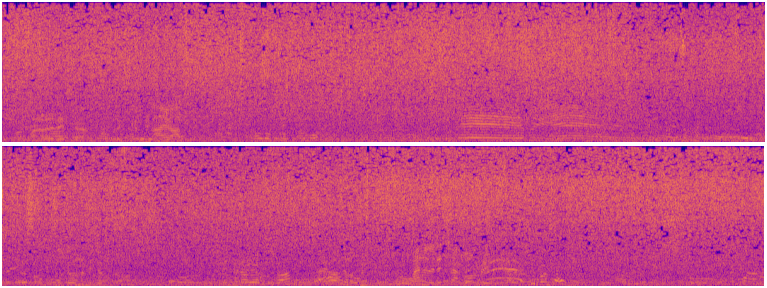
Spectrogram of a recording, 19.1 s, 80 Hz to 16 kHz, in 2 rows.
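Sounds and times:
crowd chatter: 0.0 - 19.0
fountain water rushing: 0.0 - 19.0
person's voice: 5.6 - 11.2.

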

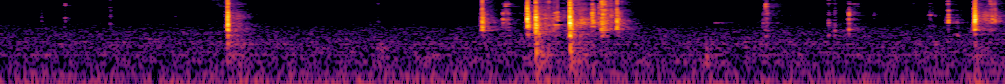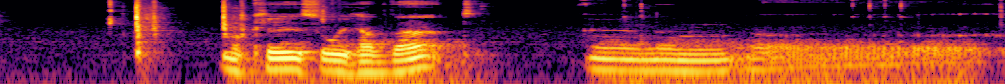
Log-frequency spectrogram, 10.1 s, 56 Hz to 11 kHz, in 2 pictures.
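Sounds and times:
typing on computer keyboard: 2.4 - 3.2, 4.1 - 6.4.

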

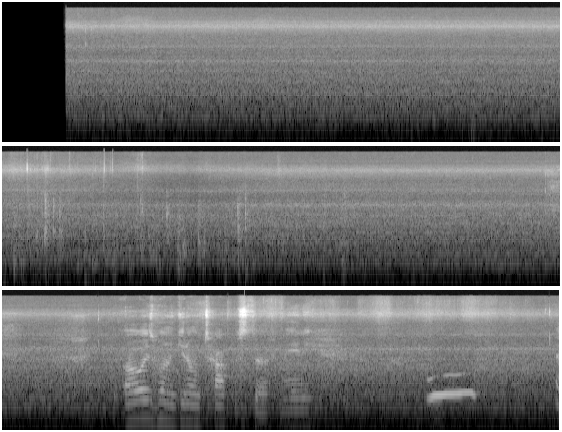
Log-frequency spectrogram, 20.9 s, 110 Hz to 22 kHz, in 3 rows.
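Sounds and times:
steady room hiss: 0.8 - 20.9.

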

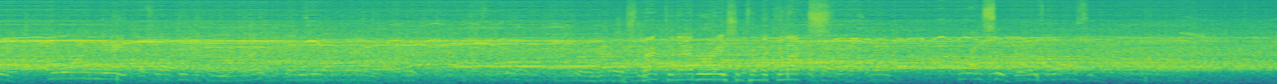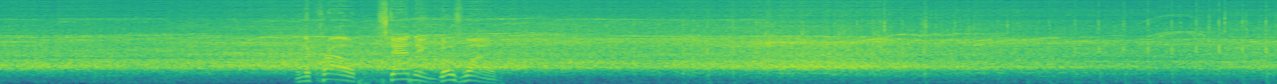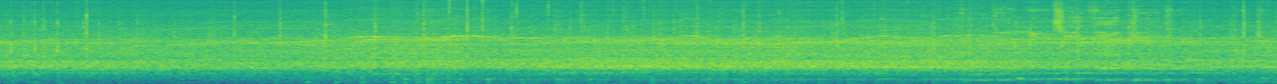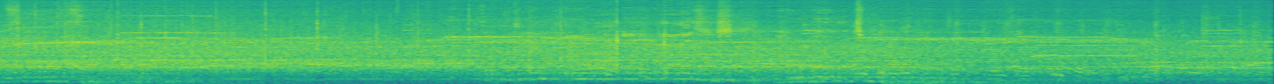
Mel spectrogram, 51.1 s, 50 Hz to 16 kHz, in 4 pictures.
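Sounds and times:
crowd cheering and applause: 0.0 - 51.0
high shouts from crowd: 0.0 - 51.0.

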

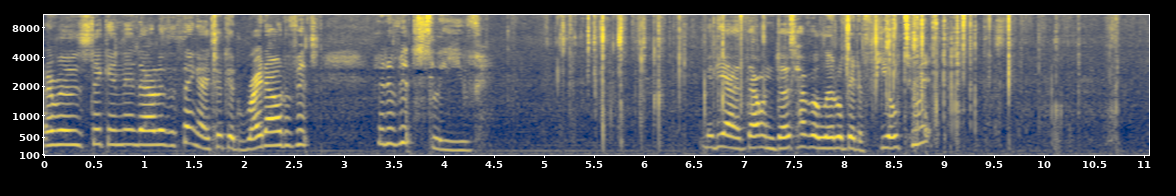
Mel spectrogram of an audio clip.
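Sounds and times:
plastic page crinkling: 5.0 - 10.9.

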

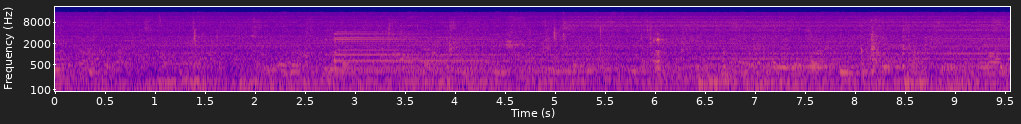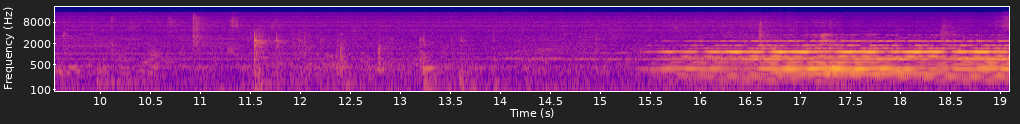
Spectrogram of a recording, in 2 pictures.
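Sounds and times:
low chatter: 0.0 - 19.0
organ-like keyboard chords: 2.8 - 6.3, 15.4 - 19.0.

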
